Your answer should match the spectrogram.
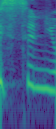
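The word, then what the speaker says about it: Señor: even think you notice also John's pronunciation of Senor is hilarious because he keeps calling it senior fret so it's just an old ferret he's like senior feret it it's supposed to be Senor it's supposed to be Senor faret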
